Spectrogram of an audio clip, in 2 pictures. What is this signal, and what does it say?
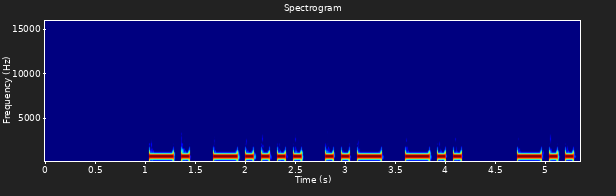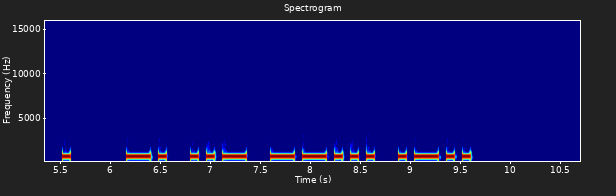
Morse code, heard as a keyed tone, about 15 wpm, 700 Hz. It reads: N6UD DE NU7L
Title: USA Callsign DE Callsign - 4 Characters - 15wpm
